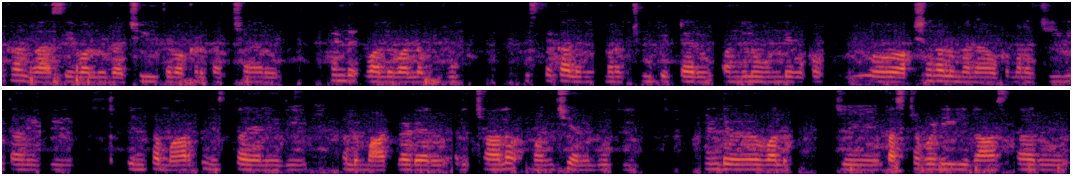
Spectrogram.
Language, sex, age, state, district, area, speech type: Telugu, male, 18-30, Telangana, Warangal, rural, spontaneous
